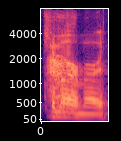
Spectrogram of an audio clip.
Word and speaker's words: Temuera: Temuera Morrison.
